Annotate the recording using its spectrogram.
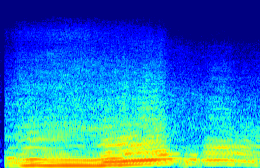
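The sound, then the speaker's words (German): A car engine revs hard and loud, pitch climbing steadily before dropping off, then revving up again briefly, with a faint street hum underneath, as a driver accelerates hard at midday on Berlin's Kurfürstendamm near the Gedächtniskirche. “Es ist noch nicht so voll wie am frühen Abend, aber ab und zu gibt hier ein Fahrer so richtig Gas.”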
